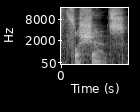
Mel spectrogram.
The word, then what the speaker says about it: flechettes: I know how to pronounce this word. I meme. It's flechettes and skewer.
